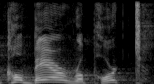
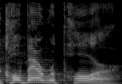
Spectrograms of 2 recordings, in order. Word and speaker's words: Colbert Report: all it's not the colbert report it's the colbert report okay the t the t is silent like you were during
